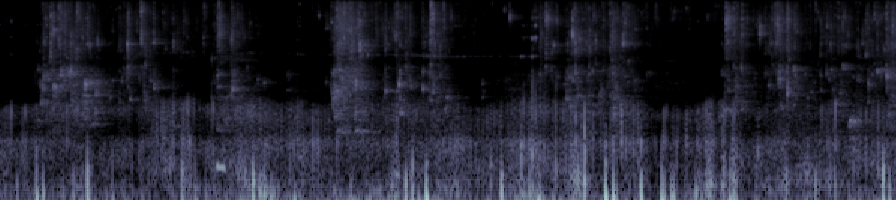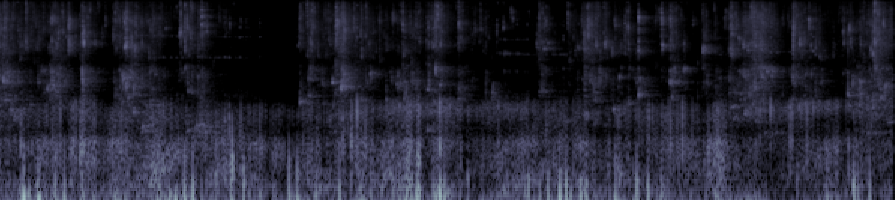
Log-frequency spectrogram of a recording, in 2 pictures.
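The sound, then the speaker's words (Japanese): Water moving gently in a hot bath as someone soaks, with continuous soft sloshing and dripping throughout, steady and moderately quiet, with no voices. “私もお湯に浸かってるのでいい気持ちです。”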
